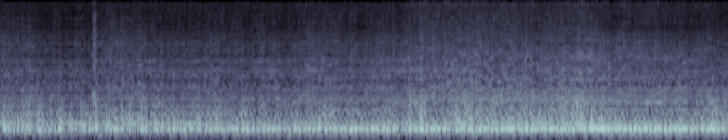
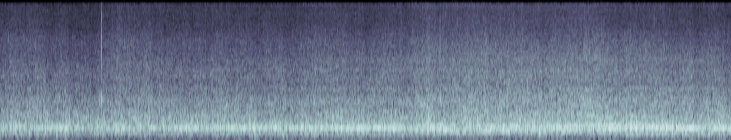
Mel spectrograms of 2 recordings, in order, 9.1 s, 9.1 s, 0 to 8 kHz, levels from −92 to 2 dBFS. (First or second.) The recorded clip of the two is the second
